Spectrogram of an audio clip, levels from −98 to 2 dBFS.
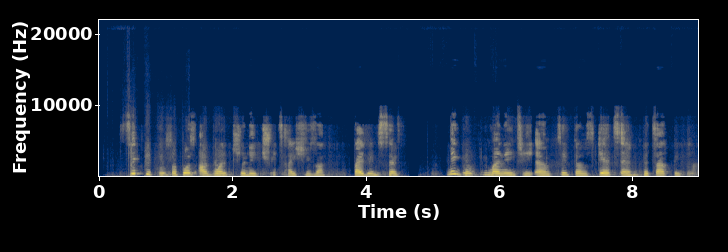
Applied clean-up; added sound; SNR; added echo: neural mask model DeepFilterNet 3.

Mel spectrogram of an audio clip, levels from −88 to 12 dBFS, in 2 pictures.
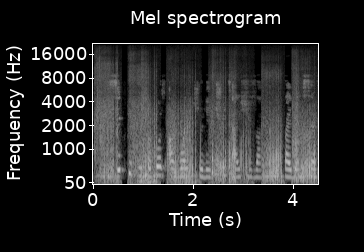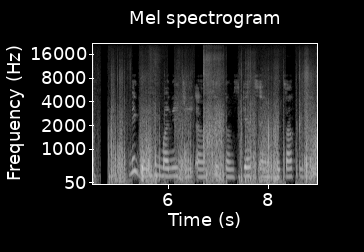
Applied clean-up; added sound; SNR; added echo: none; Walk, footsteps; -1 dB; none.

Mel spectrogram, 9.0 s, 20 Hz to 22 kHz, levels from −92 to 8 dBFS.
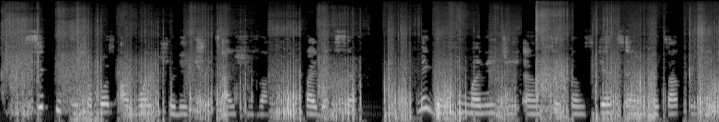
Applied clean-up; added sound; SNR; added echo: classical method spectral subtraction.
